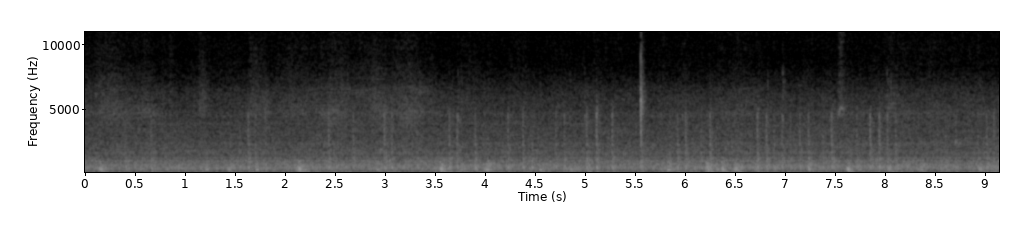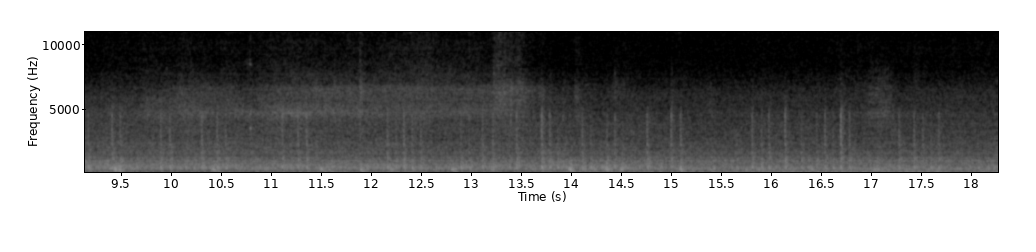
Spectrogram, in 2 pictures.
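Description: Running noise heard inside a passenger coach of a moving train: a steady rumble of the wheels on the rails, with frequent light clicks and knocks.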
